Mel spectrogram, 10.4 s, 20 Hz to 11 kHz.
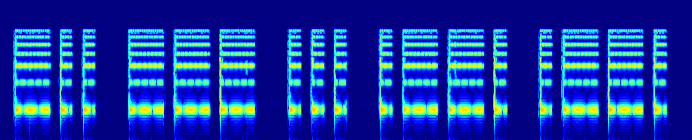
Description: Morse code, heard as a keyed tone, about 7 wpm, 3700 Hz. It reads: DOSPP
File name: Morze-HA2MN / hang / 07 GYAKORLAT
